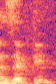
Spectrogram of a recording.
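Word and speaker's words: adjective: D silent है यहाँ पे, याद रखेंगे। एडजेक्टिव, verb, adverb, preposition, conjunction, interjection, conjunction and interjection, no problem.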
